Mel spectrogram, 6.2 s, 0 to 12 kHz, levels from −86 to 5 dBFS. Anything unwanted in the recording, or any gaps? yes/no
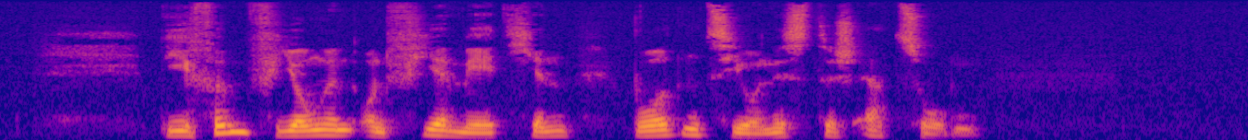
no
